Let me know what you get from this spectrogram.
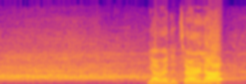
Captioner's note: cheering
